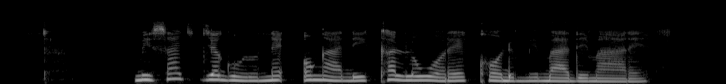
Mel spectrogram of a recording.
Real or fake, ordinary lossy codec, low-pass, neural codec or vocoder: real; none; none; none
